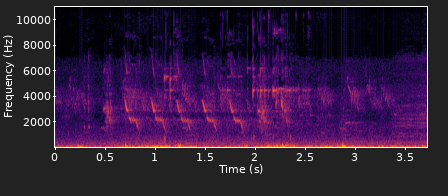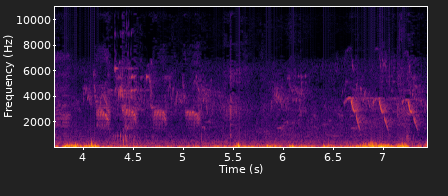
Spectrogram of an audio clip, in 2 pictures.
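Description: Small birds chirping in quick runs of short falling notes, several a second, in three bursts, over a low rumble with occasional dull thuds on the microphone.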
